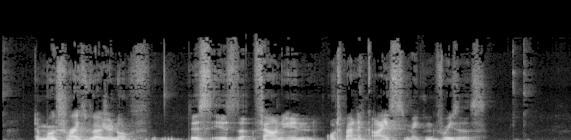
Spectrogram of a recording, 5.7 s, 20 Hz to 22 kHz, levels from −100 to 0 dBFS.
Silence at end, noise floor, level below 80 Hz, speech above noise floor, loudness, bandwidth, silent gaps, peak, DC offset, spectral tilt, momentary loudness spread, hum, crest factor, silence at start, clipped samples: 0.85 s; -57 dBFS; -56 dBFS; 36 dB; -21 LUFS; 16.5 kHz; none; -2 dBFS; under 0.1%; -5 dB/octave; 14 LU; none; 20 dB; 0.35 s; under 0.1%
